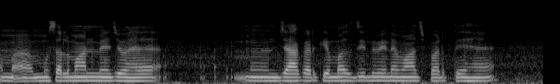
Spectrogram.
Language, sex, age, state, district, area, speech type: Urdu, female, 45-60, Bihar, Supaul, rural, spontaneous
